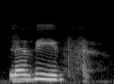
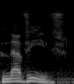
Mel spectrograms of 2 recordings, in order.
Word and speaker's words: لذيذ: إنه لذيذ. Inahu لذيذ. naviv.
